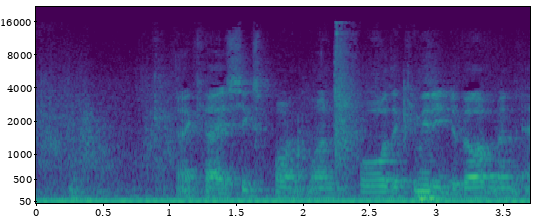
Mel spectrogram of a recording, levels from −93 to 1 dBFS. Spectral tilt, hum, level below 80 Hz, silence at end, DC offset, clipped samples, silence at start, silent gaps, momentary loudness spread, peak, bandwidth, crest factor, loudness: -5.5 dB/octave; none; -40 dBFS; 0 s; under 0.1%; under 0.1%; 0 s; none; 8 LU; -20 dBFS; 16 kHz; 18 dB; -39 LUFS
